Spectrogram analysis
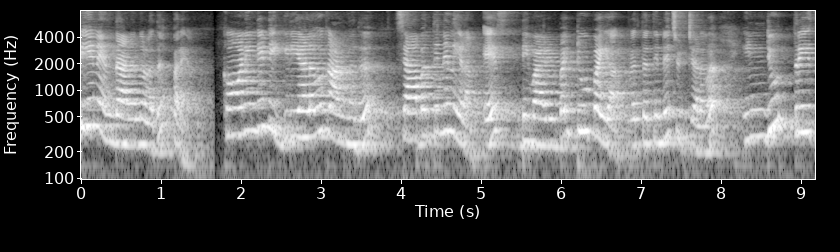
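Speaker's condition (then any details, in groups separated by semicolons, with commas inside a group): No condition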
